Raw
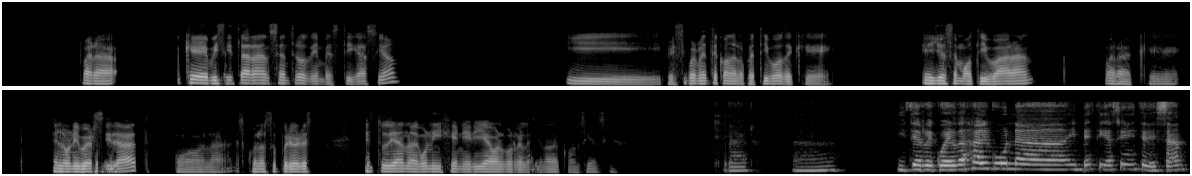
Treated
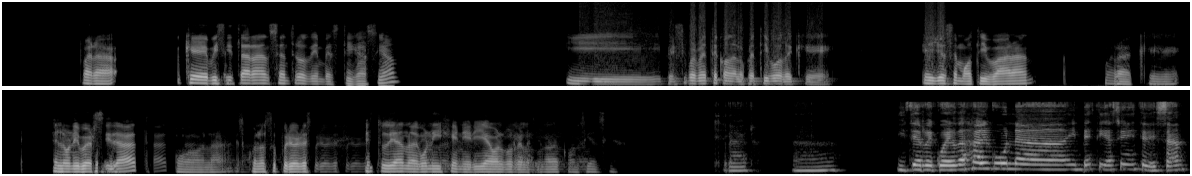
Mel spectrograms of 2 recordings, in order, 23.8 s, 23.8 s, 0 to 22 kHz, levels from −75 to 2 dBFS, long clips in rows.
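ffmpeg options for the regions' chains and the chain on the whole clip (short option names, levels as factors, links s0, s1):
-filter_complex "[0:a]asettb=1/sr,asplit=3[s0][s1][s2];[s0]atrim=end=3.384[s3];[s1]atrim=start=3.38:end=3.93,asetpts=PTS-STARTPTS,afade=t=in:d=0.004:c=qsin,afade=t=out:st=0.546:d=0.004:c=qsin,aeval=exprs='clip(val(0),-1,0.015)':c=same,lowshelf=f=89:g=10.5[s4];[s2]atrim=start=3.926[s5];[s3][s4]acrossfade=d=0.004:c1=hsin:c2=qsin[s6];[s6][s5]acrossfade=d=0.004:c1=qsin:c2=hsin,asettb=1/sr,asplit=3[s7][s8][s9];[s7]atrim=end=5.774[s10];[s8]atrim=start=5.77:end=9.52,asetpts=PTS-STARTPTS,afade=t=in:d=0.004:c=qsin,afade=t=out:st=3.746:d=0.004:c=qsin,equalizer=f=120:t=o:w=0.51:g=-6.5,bandreject=f=60:t=h:w=6,bandreject=f=120:t=h:w=6,bandreject=f=180:t=h:w=6,bandreject=f=240:t=h:w=6,bandreject=f=300:t=h:w=6,bandreject=f=360:t=h:w=6,acrusher=bits=3:mode=log:mix=0:aa=0.000001[s11];[s9]atrim=start=9.516[s12];[s10][s11]acrossfade=d=0.004:c1=hsin:c2=qsin[s13];[s13][s12]acrossfade=d=0.004:c1=qsin:c2=hsin,asettb=1/sr,asplit=3[s14][s15][s16];[s14]atrim=end=10.244[s17];[s15]atrim=start=10.24:end=11.13,asetpts=PTS-STARTPTS,afade=t=in:d=0.004:c=qsin,afade=t=out:st=0.886:d=0.004:c=qsin,lowshelf=f=230:g=9.5,acompressor=threshold=0.0126:ratio=4:attack=3.2:release=140:knee=1:detection=peak[s18];[s16]atrim=start=11.126[s19];[s17][s18]acrossfade=d=0.004:c1=hsin:c2=qsin[s20];[s20][s19]acrossfade=d=0.004:c1=qsin:c2=hsin,asettb=1/sr,asplit=3[s21][s22][s23];[s21]atrim=end=13.094[s24];[s22]atrim=start=13.09:end=17.77,asetpts=PTS-STARTPTS,afade=t=in:d=0.004:c=qsin,afade=t=out:st=4.676:d=0.004:c=qsin,adynamicsmooth=sensitivity=5.5:basefreq=7100,aecho=1:1:309|618|927:0.119|0.0511|0.022,atrim=end_sample=206388[s25];[s23]atrim=start=17.766[s26];[s24][s25]acrossfade=d=0.004:c1=hsin:c2=qsin[s27];[s27][s26]acrossfade=d=0.004:c1=qsin:c2=hsin"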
